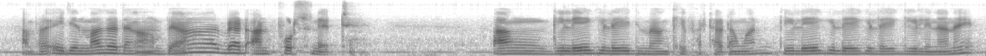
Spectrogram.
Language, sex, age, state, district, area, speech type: Bodo, male, 45-60, Assam, Kokrajhar, rural, spontaneous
